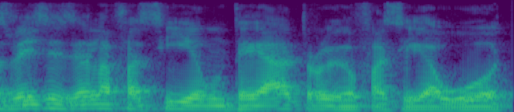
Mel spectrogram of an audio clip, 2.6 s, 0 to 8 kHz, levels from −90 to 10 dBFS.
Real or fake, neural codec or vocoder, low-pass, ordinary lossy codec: real; none; 7.2 kHz; none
